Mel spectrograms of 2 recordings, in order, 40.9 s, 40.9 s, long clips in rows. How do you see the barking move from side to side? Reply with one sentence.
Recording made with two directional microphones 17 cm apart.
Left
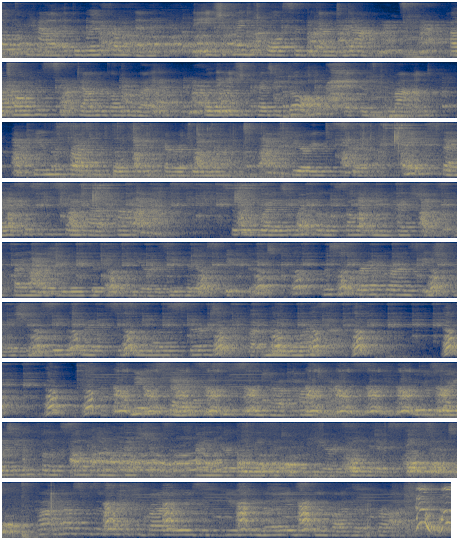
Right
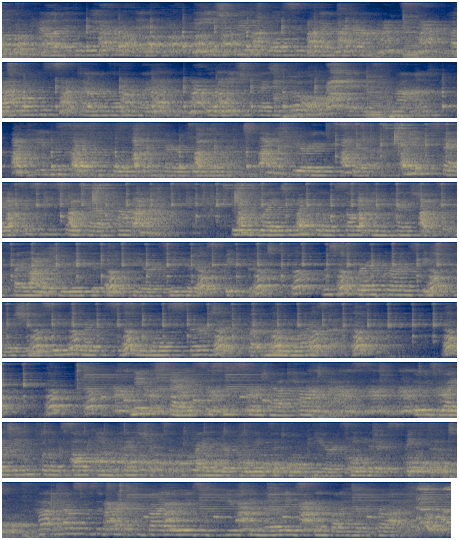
In this clip you hear the barking move to the left.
